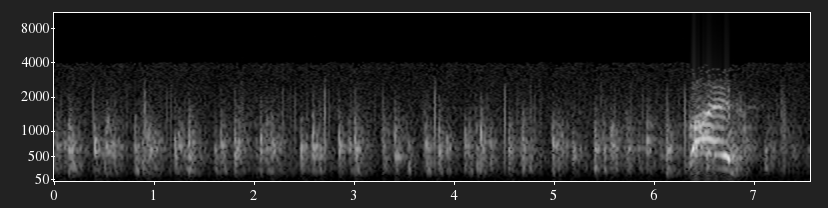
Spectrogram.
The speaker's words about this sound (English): Joel pulls roughly at the horse's bridle and, shouting encouragement to her, gallops out into the darkness of the forest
